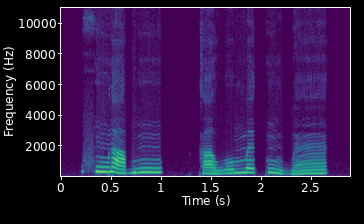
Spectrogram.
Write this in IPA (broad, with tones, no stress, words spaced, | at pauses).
fũ˦ɾa˧bũ˦ | ka˨wo˨˦mɛ˦kũ˦˨ ɡ͡bɛ̃˨˦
